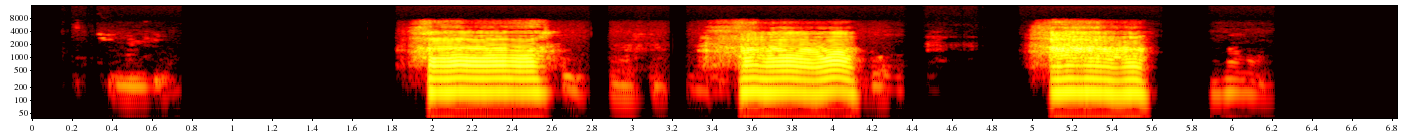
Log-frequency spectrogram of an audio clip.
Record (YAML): exhalation_length: 6.8 s
exhalation_amplitude: 27668
exhalation_signal_mean_std_ratio: 0.41
survey_phase: beta (2021-08-13 to 2022-03-07)
age: 45-64
gender: Female
wearing_mask: 'No'
symptom_runny_or_blocked_nose: true
symptom_abdominal_pain: true
symptom_fatigue: true
symptom_headache: true
symptom_change_to_sense_of_smell_or_taste: true
smoker_status: Ex-smoker
respiratory_condition_asthma: true
respiratory_condition_other: false
recruitment_source: REACT
submission_delay: 3 days
covid_test_result: Negative
covid_test_method: RT-qPCR
influenza_a_test_result: Negative
influenza_b_test_result: Negative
